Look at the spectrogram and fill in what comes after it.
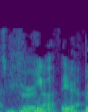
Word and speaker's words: Boehner: We're going to find the real, Boehner, pronunciation one day. – It's Boehner.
